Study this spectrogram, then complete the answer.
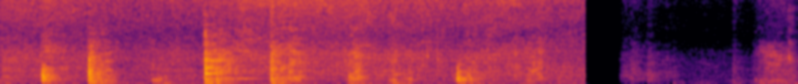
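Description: Tomatoes sizzle in a pan for a white chickpea curry, with a run of spatula scrapes and stirs over a steady fry, close up, before the sound cuts to near silence.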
